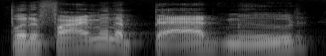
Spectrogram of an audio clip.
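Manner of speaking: ordinary talk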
